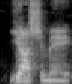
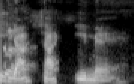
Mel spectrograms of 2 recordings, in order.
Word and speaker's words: Yashahime: to call it called yashim Princess half demon it's actually yashim my uh my apologies I mispronounced that but okay yeah but yeah Anton's right that's exactly how it's pronounced but um then again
